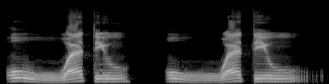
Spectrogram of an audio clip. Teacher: Seharusnya bukan wa-nya dipanjangkan, tapi waw-nya yang ditekan.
